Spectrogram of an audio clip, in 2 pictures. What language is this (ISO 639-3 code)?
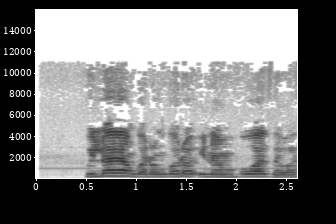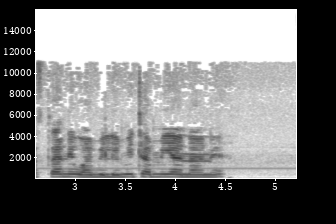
swa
